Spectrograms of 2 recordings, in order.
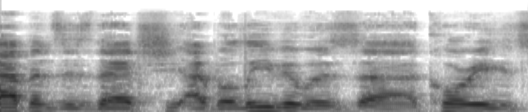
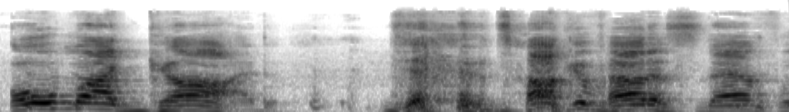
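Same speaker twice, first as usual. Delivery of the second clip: drawn out, laughing and louder; slow laughing disbelief; 2 semitones higher, 7 dB louder, slower than usual. Real, not acted. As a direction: savor it slowly through laughter.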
